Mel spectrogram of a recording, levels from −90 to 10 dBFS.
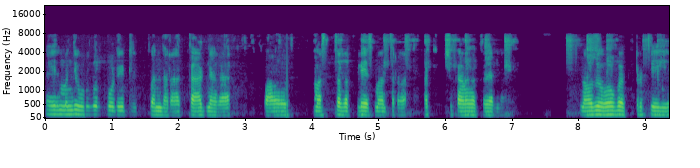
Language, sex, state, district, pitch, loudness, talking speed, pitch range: Kannada, male, Karnataka, Gulbarga, 130 Hz, -18 LUFS, 130 wpm, 130-140 Hz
